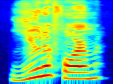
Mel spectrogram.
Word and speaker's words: uniform: Y, uniform starts with the consonant sound Y, so it gets a.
